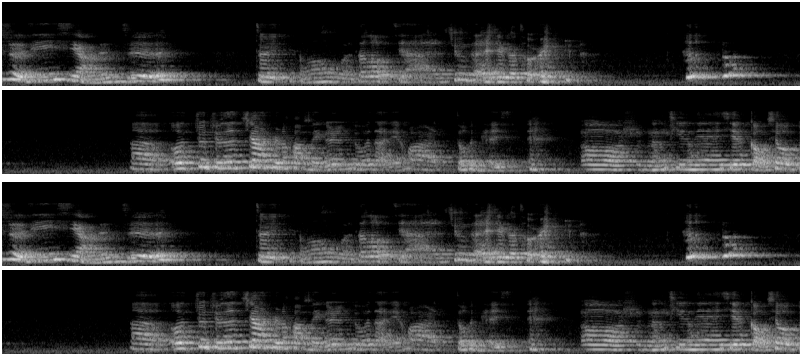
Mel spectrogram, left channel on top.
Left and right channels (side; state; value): both; identical; correlation 1.00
